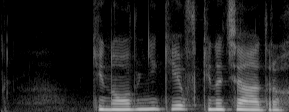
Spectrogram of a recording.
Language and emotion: Russian, neutral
